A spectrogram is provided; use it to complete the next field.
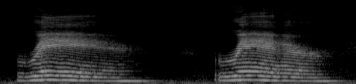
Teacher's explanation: It's difficult, but the secret here is to start strong, re, as if you're about to say red, red, but after you're done with the e, re, then you lift the tongue up to a very, very soft R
